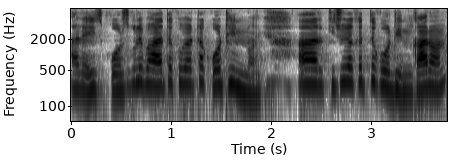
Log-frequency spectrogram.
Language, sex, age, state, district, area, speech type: Bengali, female, 30-45, West Bengal, Purba Medinipur, rural, spontaneous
